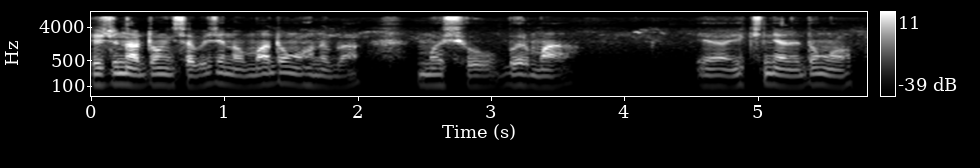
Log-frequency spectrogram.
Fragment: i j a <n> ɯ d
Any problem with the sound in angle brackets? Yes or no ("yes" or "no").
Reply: no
